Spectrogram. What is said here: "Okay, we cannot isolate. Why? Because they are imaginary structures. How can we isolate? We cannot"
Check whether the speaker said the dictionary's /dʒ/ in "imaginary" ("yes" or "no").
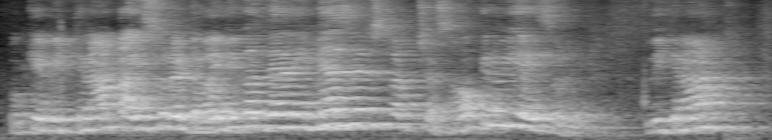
no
